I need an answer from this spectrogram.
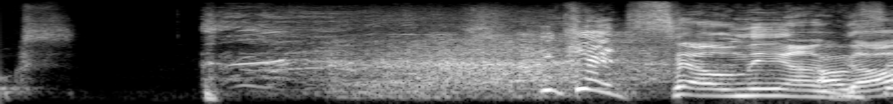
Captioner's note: laughter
